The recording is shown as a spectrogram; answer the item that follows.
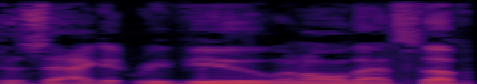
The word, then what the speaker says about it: Zagat: Zagat probably right so he called it it's the Zagat and so that's how I should have been saying it wrong all this time yeah I've been saying the wrong evidently for many years yeah yeah all right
